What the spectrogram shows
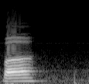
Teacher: the bilabial voiceless plosive pa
